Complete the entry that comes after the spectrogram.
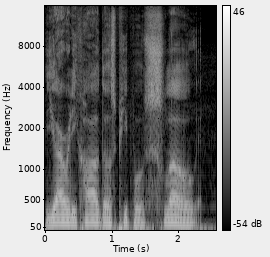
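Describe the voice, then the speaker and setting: On a very clean recording with a silent background, a man speaks fairly slowly in a dark, mellow tone with ordinary pitch variation. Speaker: online commentator. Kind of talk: casual commentary monologue.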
